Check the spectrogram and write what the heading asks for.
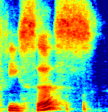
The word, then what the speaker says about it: thesis: the vowel so I would say instead of thesis I could try thise it and then and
